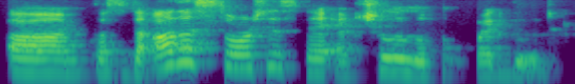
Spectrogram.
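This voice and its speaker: Speaking at medium pitch and normal speed, a native Russian-speaking woman presents a slide deck in an online webinar. She sounds thoughtful, friendly and hesitant, uses many ums and uhs, asks for the next slide, and the audio has a roomy quality.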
